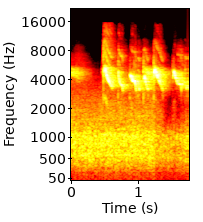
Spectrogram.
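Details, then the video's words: White-eye (Puteh), recorded 03082020: a brief thin note, then a burst of quick, high, sharply rising and falling chirps in a fast chattering run. "Puteh Crazy"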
